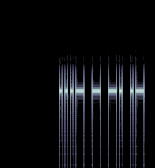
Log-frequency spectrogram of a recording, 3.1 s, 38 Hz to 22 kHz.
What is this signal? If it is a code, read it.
Morse code, heard as a keyed tone, about 22 wpm, 700 Hz. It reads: VTNA
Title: All Cut Numbers - 4-Digit 22wpm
